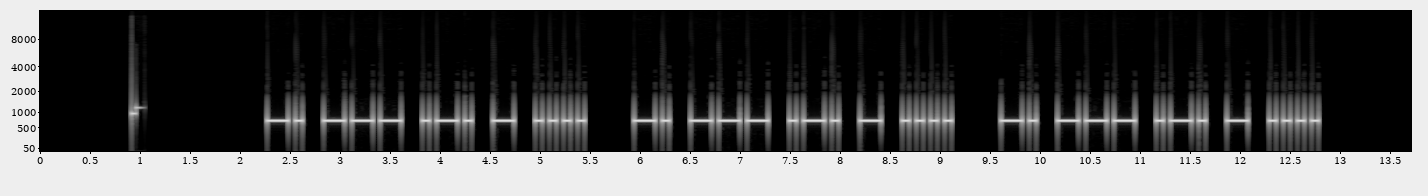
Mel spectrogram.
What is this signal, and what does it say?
Morse code, heard as a keyed tone, about 17 wpm, 700 Hz. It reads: NORTH NORTH NORTH
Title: Top 300 Words Repeated 17wpm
